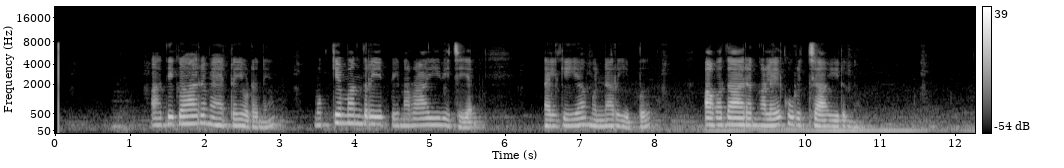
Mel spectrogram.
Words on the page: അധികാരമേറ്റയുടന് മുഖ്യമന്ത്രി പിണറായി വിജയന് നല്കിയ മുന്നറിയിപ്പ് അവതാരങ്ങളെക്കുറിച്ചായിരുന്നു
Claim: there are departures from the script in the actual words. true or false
false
